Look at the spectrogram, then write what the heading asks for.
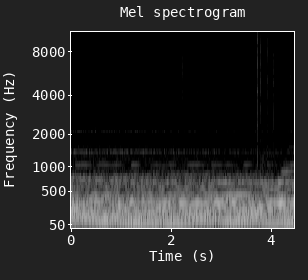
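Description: Scattered crackles and sharp pops from a fire, growing more frequent toward the end, set against a steady, loud low drone that fills the background.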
